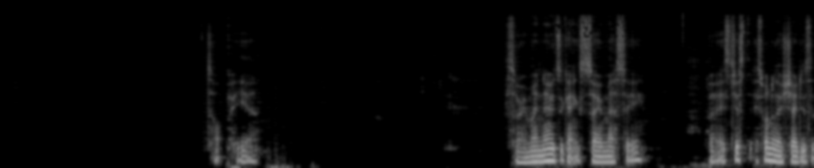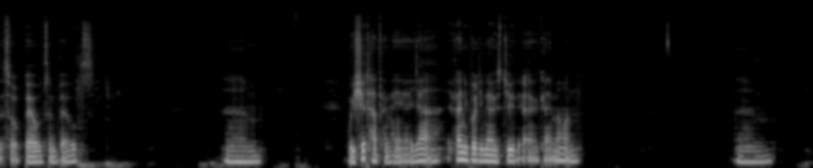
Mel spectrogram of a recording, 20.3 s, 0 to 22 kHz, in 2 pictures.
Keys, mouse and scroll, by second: 0.3-2.9 middle drag, 2.9 click, 4.4 click, 5.3 middle click, 6.0 scroll down 9, 6.2-8.3 middle drag, 8.3-8.6 scroll up 11, 8.6-10.9 middle drag, 10.9 ctrl+shift+click, 18.1-19.2 middle drag, 19.2 scroll down 2, 20.0-20.3 shift+middle drag.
